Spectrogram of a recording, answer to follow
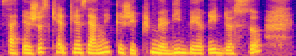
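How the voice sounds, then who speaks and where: Here a woman is talking. Her voice is somewhat breathy. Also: dry, close sound with no echo. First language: English (speaking French). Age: 40s. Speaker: podcast host and blogger. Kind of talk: solo podcast monologue. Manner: animated, with frequent fillers.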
